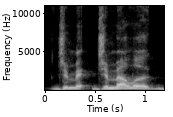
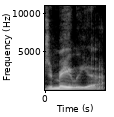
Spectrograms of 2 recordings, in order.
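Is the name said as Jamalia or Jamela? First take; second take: Jamela; Jamalia. First: The name is said as Jamela. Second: The name is said as Jamalia. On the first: The speaker calls it right. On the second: The speaker calls it wrong.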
